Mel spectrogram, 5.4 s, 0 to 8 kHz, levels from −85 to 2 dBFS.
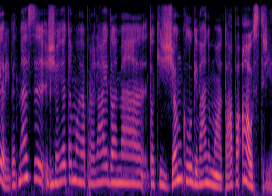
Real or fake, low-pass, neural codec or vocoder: real; 7.2 kHz; none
